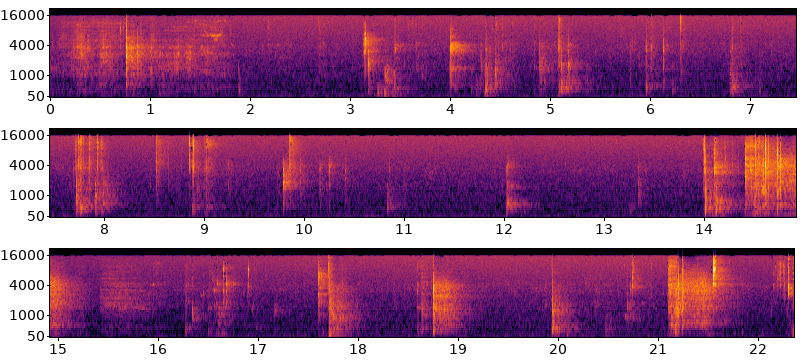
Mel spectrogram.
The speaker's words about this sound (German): Ich werde jetzt ein Schlückchen Wasser trinken, mal so ganz cool.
